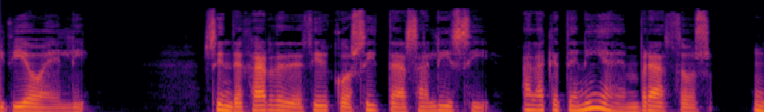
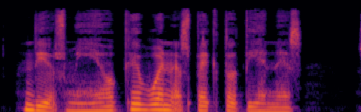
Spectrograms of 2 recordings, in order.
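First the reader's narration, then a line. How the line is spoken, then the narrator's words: Tense, reedy sigh. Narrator (Spanish): suspiró Will con una voz tensa, aflautada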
